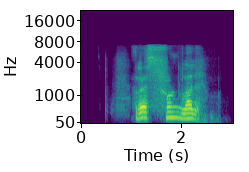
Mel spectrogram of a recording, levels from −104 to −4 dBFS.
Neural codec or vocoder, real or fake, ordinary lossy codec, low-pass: codec, 32 kHz, 1.9 kbps, SNAC; fake; AAC, 32 kbps; 7.2 kHz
